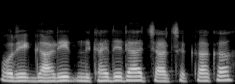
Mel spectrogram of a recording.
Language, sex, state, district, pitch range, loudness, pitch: Hindi, male, Jharkhand, Deoghar, 165-180 Hz, -17 LUFS, 170 Hz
